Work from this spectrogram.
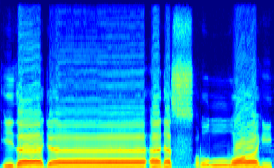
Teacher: Maka nas tebalkan, tapi nanya tipis.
